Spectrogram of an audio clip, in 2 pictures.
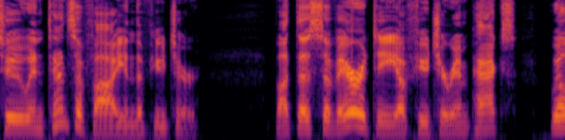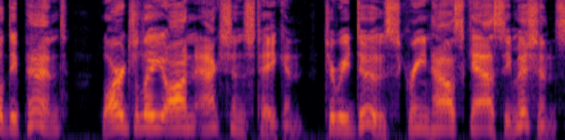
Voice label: Climate change in US, science medical narration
